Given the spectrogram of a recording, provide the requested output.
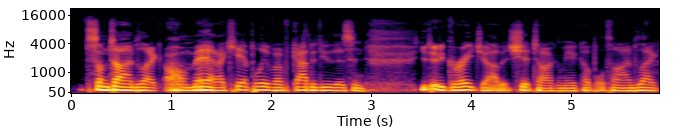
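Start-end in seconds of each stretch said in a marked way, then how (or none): none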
